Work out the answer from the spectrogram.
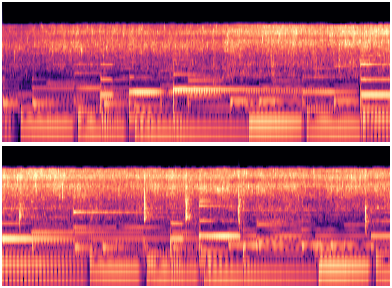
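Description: Chicken pieces with shallots and dried red chillies sautéing in hot oil in a frying pan, a steady sizzle, with a spatula stirring and scraping the pan now and then. Background music with sustained low notes plays underneath.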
